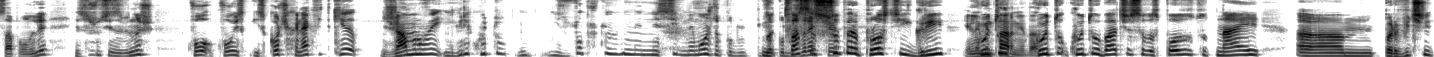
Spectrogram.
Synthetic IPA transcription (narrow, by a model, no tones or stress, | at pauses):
sapəlˠnɐli | ifsɤəʃnosizvɛd̪nɤəʃ | kvɔkvɔiiskɔt͡ʃi̥xənʲakəkvit̪ɐ̥k̟iə | ʒamɾovɛʔiɡɾikʊit̪ʊizɔpʃt̪onɛnɛsinɛmɔʒɛʒd̪ɐpod̪dnɐpod̪ovaɛəsupɛɾpɾɔst̪iːɡɾikɛlɛʊɛint̪ʊaɾnid̪akʊit̪ʊkʊit̪ʊːbat͡ʃɛsɛvɐspɔlˠzvət̪ot̪naj | əmpɐɾvit͡ʃni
